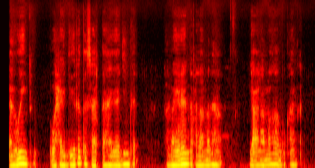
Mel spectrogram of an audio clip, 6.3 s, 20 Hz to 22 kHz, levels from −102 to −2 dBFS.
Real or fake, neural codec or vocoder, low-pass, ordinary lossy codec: fake; codec, 44.1 kHz, 3.4 kbps, Pupu-Codec; none; none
